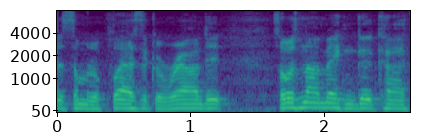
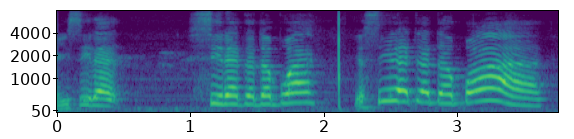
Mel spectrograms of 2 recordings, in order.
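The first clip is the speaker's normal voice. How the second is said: excited squeal; 13 semitones higher, 8 dB louder than usual. Real, not acted. Showing burnt, melted bulb contact.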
